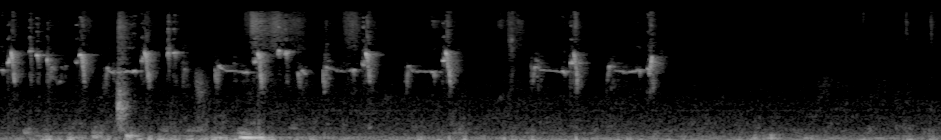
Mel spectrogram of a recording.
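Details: Bar-winged prinia sings steadily, now said to be singing diligently: repeated high two-part notes, each a sharp upper note dropping into a flatter tone, given in rhythmic phrases about every half second before trailing off, with soft thumps beneath.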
